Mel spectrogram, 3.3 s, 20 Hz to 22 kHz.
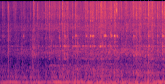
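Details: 1980 GMC truck V8 idling about 458 RPM, a bit low: slow, lumpy idle that sags and stumbles unevenly, a misfire blamed on fouled plugs and corroded distributor cap.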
